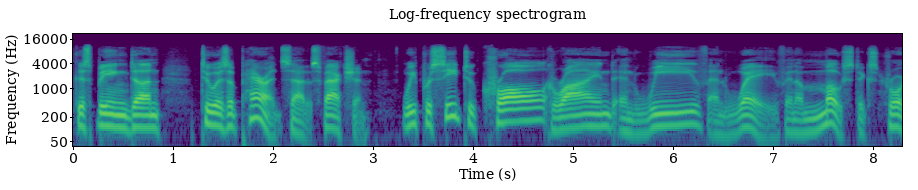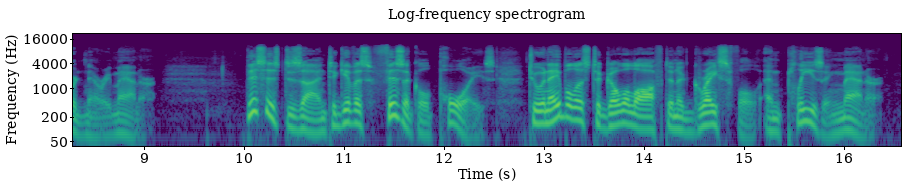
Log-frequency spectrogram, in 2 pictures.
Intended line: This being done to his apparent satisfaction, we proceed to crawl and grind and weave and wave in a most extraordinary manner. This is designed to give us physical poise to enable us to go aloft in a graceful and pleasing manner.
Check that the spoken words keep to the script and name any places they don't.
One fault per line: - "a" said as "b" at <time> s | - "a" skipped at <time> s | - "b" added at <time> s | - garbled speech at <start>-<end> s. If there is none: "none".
- "and" skipped at 4.7 s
